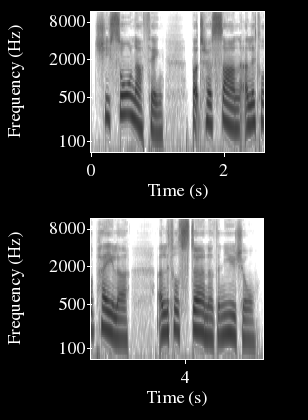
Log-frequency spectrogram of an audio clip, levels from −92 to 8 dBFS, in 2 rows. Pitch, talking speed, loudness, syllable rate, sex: 185 Hz, 160 wpm, -20 LUFS, 4.8 syllables/s, female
